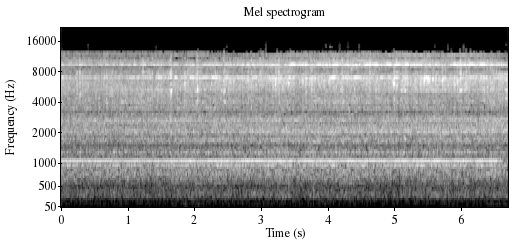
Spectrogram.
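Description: An electric mixer whips cream in a bowl, a steady, high-pitched whirring motor drone running evenly and loudly without a break, no talking over it.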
